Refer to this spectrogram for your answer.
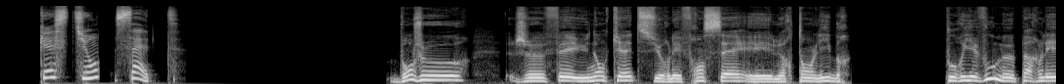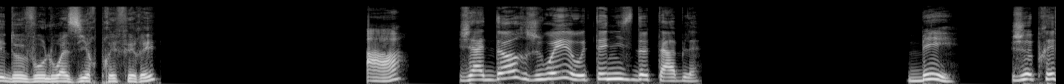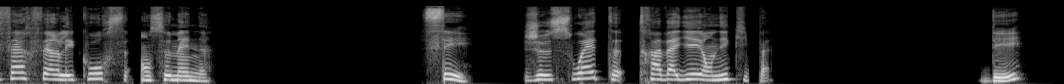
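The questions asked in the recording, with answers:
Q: Pourriez-vous me parler de vos loisirs préférés?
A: A: J'adore jouer au tennis de table.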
